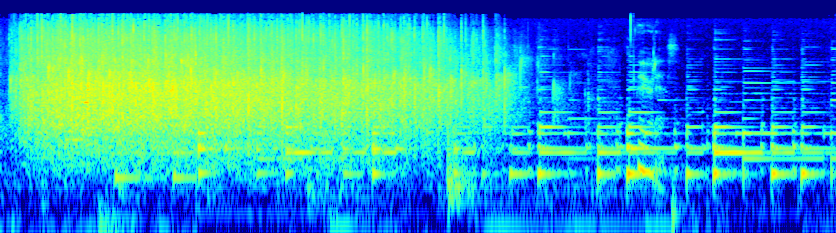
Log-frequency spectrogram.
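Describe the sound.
Strong audience applause welcomes a singer making her first appearance at Mountain Stage, a live music show. A dense, sustained burst of clapping lasts about seven seconds, then fades away as soft guitar music begins.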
